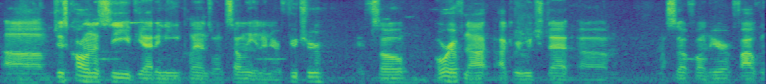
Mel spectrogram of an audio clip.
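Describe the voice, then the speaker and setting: A man leaving a voicemail for a property owner, giving a friendly, scripted phone pitch with a few fillers. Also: brisk, a bit bright, slight background noise. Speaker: real estate investor calling property owners.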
